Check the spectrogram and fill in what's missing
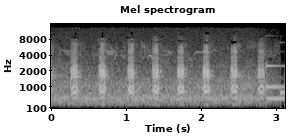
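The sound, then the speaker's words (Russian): Common shelduck calls: a steady series of eight short, nasal honking notes at an even, quick rhythm, clear against a quiet background, with no talking. “Обыкновенная пеганка.”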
